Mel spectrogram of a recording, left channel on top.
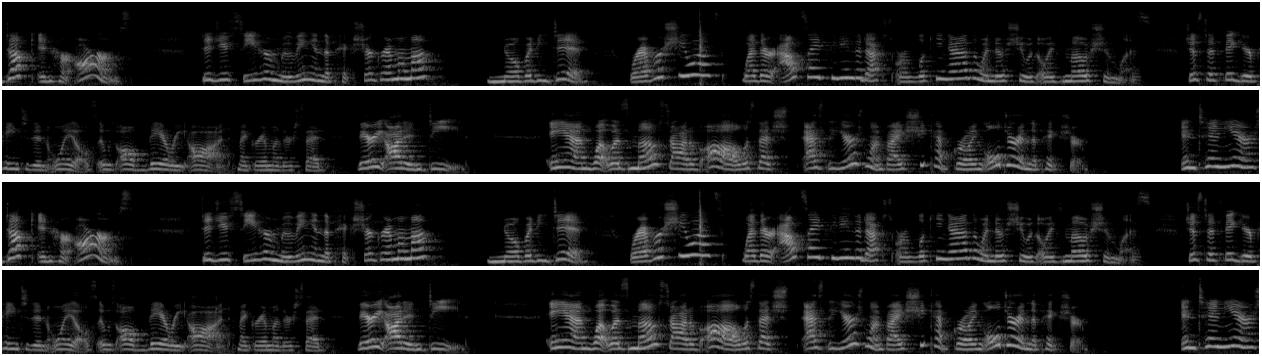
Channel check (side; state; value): both; normal; correlation 0.96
